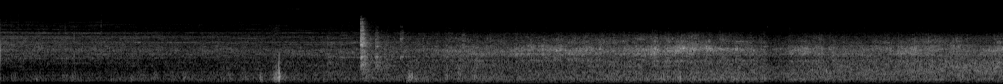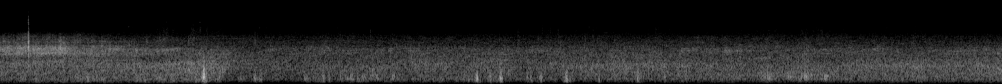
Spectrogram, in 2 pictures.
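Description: Amtrak passenger train rolling away along the track: a steady rumble of wheels on rail that swells slightly a couple of times, with a few isolated sharp clicks.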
